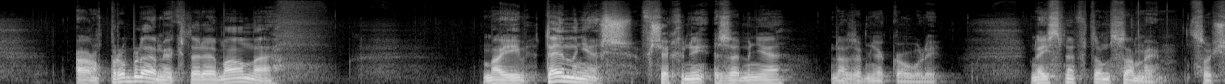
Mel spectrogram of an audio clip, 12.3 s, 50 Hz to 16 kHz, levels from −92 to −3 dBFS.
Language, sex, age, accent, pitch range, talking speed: Czech, male, 70-89, native, 85-105 Hz, 80 wpm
